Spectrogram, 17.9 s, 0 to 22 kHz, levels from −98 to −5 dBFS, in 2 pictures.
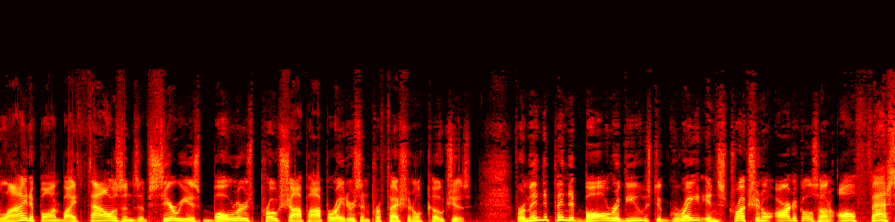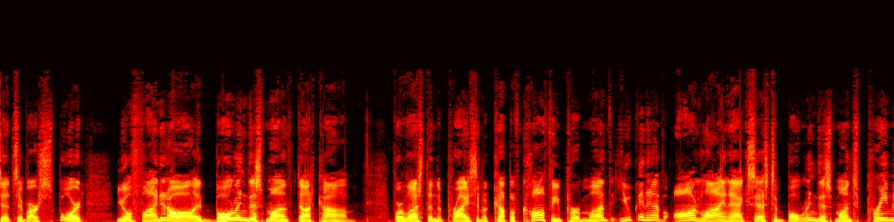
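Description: Nothing in the recording trips the ear at any point, so there's no technical fault to point to here.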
